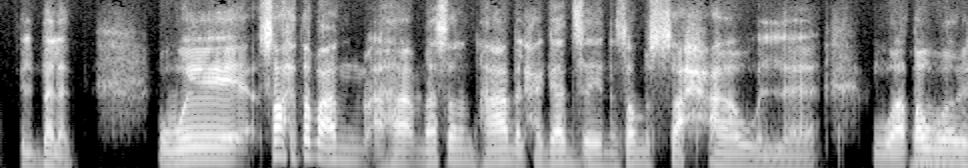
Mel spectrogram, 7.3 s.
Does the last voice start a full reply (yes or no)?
no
